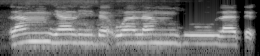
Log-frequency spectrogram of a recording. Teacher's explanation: Yulad kurang panjang, kurang tabi'i.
